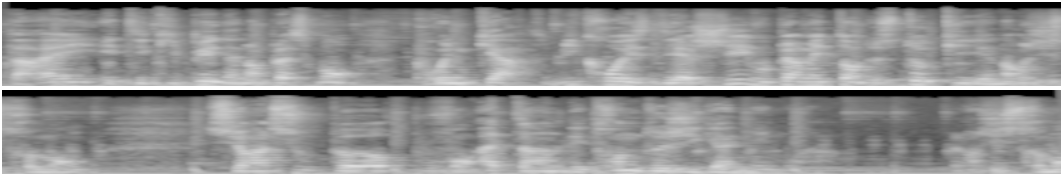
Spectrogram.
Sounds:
Music, Speech

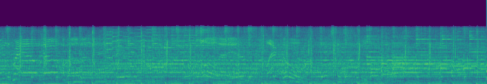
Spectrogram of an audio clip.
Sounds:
Country, Music

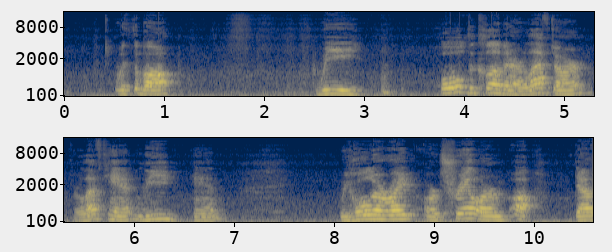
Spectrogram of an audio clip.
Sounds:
Speech

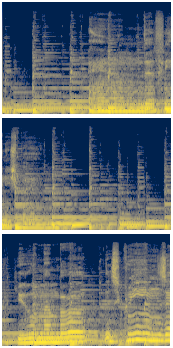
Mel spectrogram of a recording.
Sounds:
Music

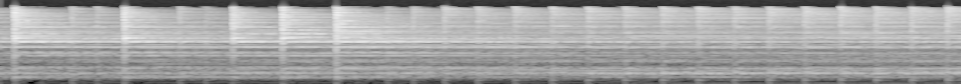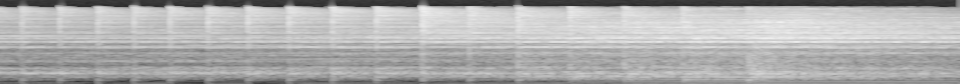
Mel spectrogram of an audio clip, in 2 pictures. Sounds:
Hi-hat, Music, Musical instrument

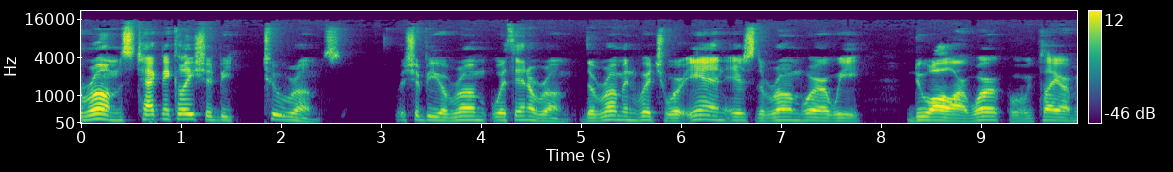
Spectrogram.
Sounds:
Speech

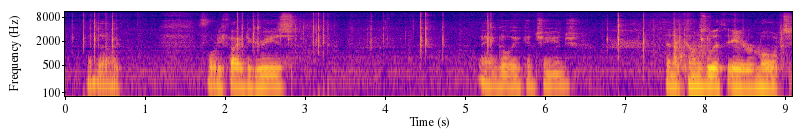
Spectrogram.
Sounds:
Speech

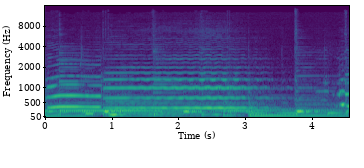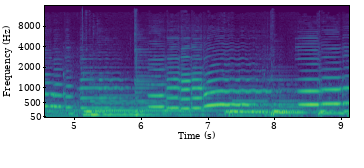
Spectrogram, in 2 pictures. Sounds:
Jazz, Music, Musical instrument, fiddle

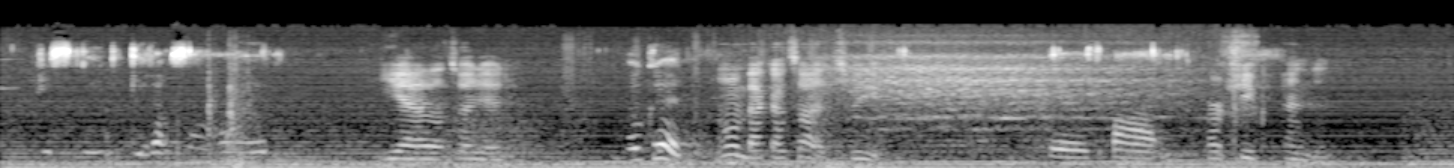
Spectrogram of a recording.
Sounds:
Speech

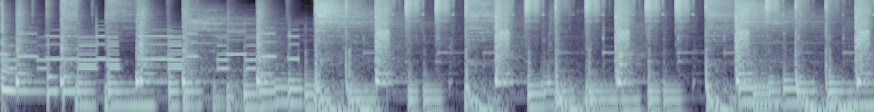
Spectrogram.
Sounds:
Music

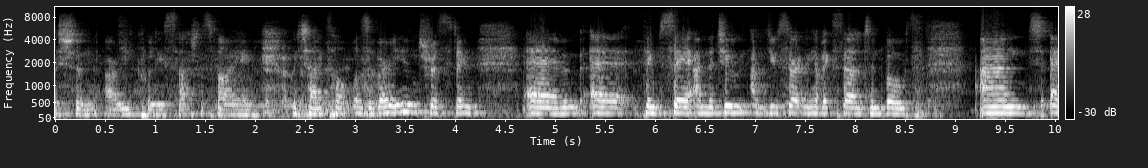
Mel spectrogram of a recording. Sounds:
Speech

